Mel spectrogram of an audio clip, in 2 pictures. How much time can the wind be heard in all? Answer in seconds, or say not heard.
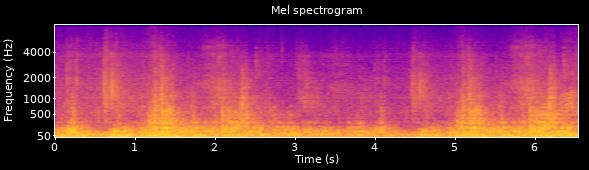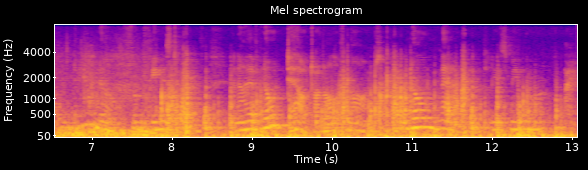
13 s.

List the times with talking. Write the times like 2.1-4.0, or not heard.
6.2-13.0.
